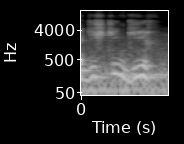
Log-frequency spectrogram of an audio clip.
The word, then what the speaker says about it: distinguir: da palavra distin g1r Afinal é distinguir ou distinguir eu acho que você tá na dúvida não é é distinguir embora pouca gente fale assim não tem trema não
